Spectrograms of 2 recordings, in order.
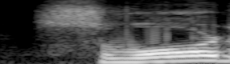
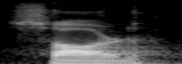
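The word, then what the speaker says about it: sword: जो वर्ड है ना इसमें व साइलेंट होता है वैसे ही बता रहा हूं मतलब पेपर में नहीं आएगा पर कहीं बोलना पद जाए कहीं सुनना पद जाए स्वोर्ड नहीं होता है क्या होता है स्वोर्ड क्यों क्योंकि व साइलेंट है क्रॉस है ना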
